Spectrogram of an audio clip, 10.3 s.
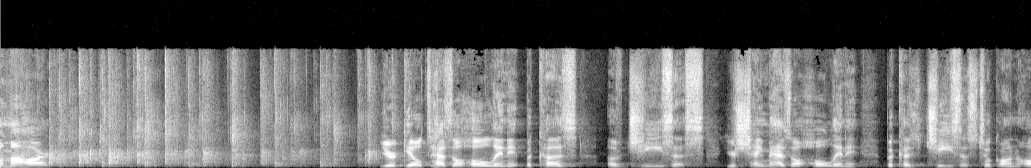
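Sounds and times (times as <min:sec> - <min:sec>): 
speech: 0:00.0 - 0:00.7, 0:03.8 - 0:10.2
audience clapping: 0:00.0 - 0:04.2.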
